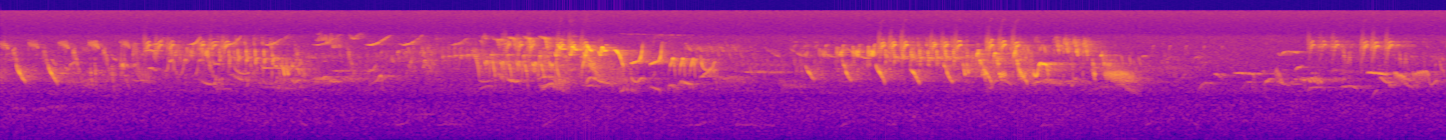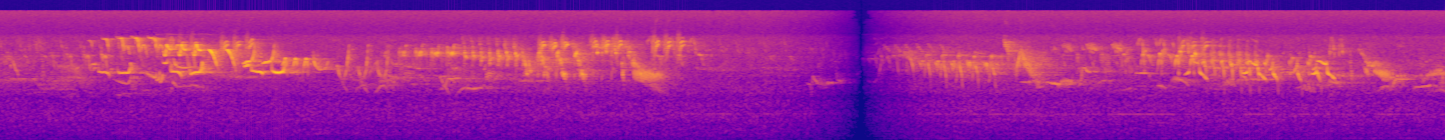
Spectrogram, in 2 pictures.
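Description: Songbirds singing in phrases of rapid chirping notes, with short lulls between phrases. All sound dips out for about a second about three-quarters of the way through, then returns.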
